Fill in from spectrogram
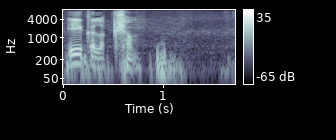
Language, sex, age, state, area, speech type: Sanskrit, male, 18-30, Bihar, rural, spontaneous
